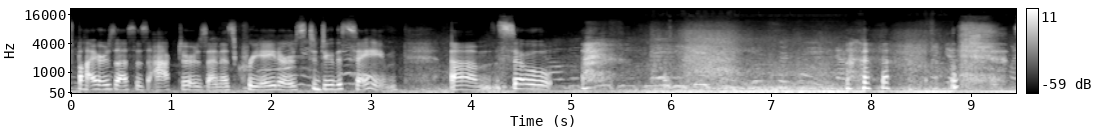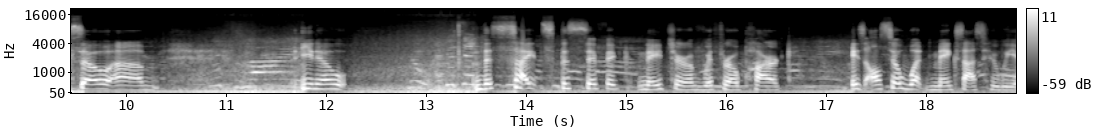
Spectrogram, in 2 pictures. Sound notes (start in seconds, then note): 4.4 laughs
